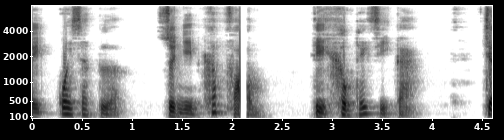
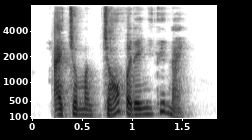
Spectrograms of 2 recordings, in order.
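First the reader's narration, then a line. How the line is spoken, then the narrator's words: Woman shouting loudly. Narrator (Vietnamese): bà ta quát lớn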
